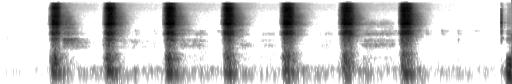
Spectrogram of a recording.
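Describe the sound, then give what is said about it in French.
Seven sharp, forceful nasal exhalations of kapalabhati breathing, each pushed out by engaging the belly, evenly spaced about every half second, each a brief breathy hiss with quiet, relaxed pauses between as air passively flows back in, then an eighth begins at the end. “Donc des expirations très volontaires et un relâchement entre chaque.”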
